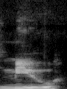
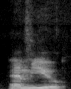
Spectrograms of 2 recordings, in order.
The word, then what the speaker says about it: mu: like a lowercase u with a tail it's pronounced mu mu okay but that's the symbol for mean okay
